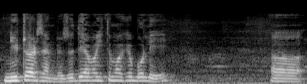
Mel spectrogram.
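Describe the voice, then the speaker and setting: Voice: medium pitch, steady tone, darkish tone, a little hiss or hum. Patient teacher. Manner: explains patiently, spells out words letter by letter, drawn-out "ah" pauses. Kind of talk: recorded grammar lesson.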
